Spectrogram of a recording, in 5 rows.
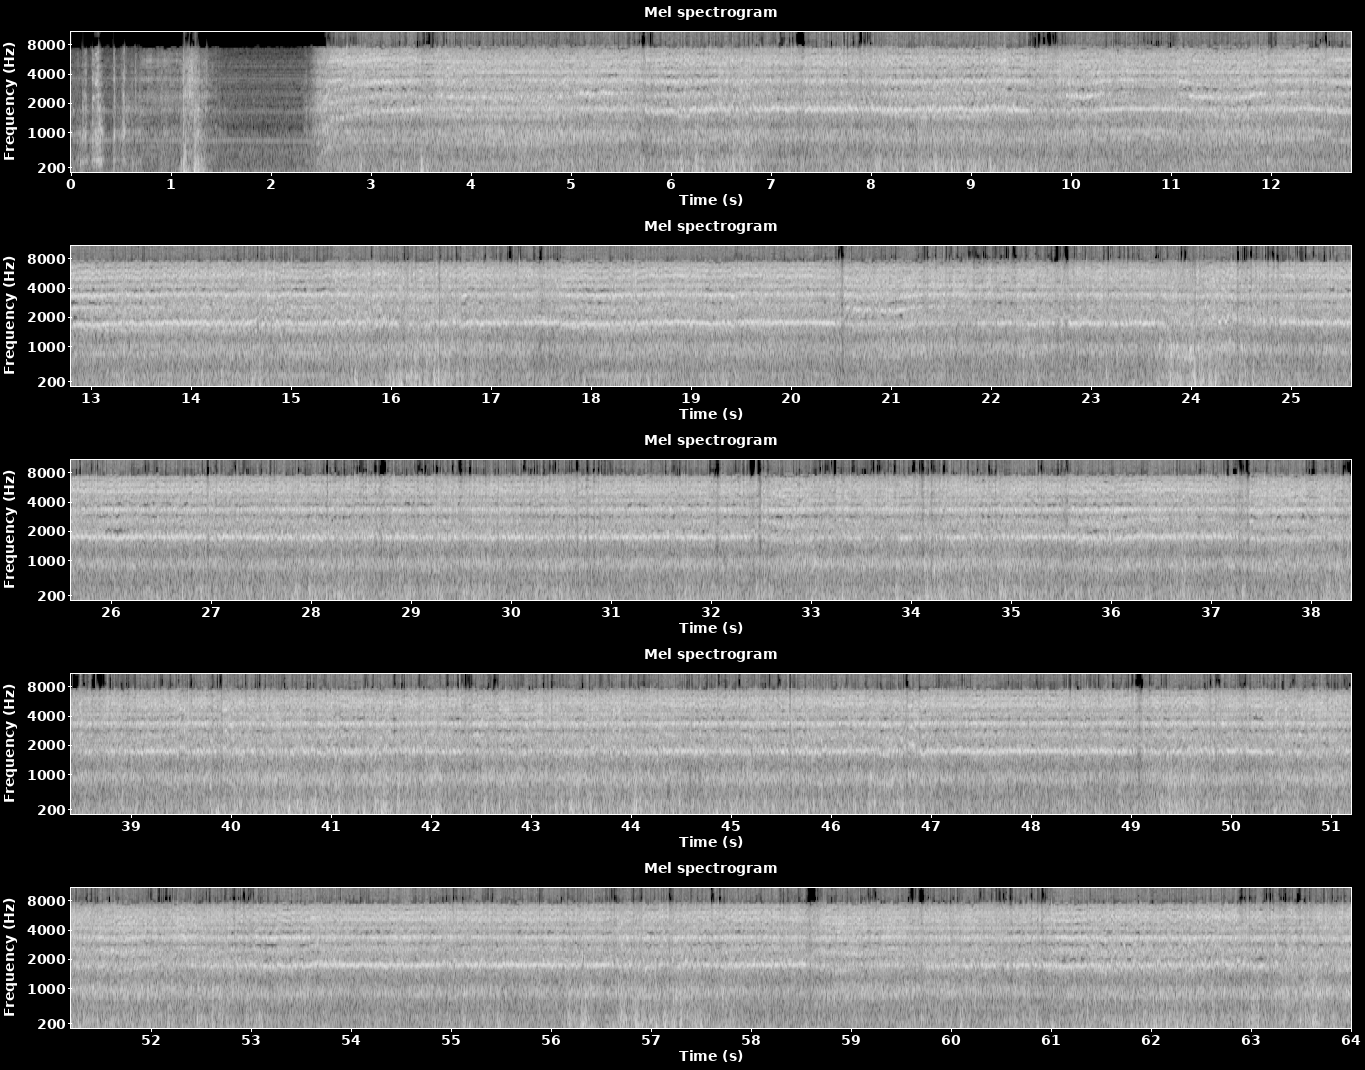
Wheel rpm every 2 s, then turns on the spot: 10, 140, 220, 230, 220, 220, 220, 210, 230, 220, 220, 230, 240, 230, 230, 230, 230, 230, 230, 230, 230, 230, 230, 230, 230, 220, 230, 230, 230, 230, 220, 220.
0-2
